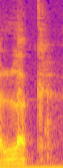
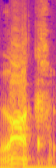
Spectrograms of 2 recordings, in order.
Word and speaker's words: luck: look 啊，运气啊，它 luck 啊也是不卷舌带耳的音啊，不要念成 lock 啊，听起来像锁啊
